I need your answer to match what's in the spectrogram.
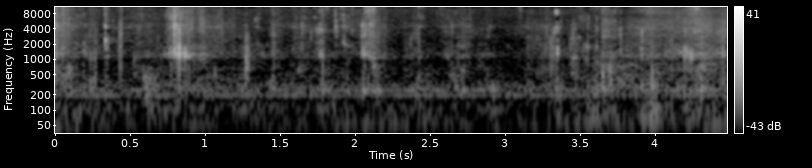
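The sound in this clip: Faint crunching bites and chewing on sourdough bread. A few sharp, crisp crunches stand out among softer, irregular chewing noises.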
